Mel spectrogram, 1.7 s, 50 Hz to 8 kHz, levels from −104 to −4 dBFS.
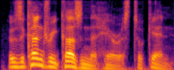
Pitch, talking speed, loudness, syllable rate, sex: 120 Hz, 310 wpm, -19 LUFS, 7.0 syllables/s, male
